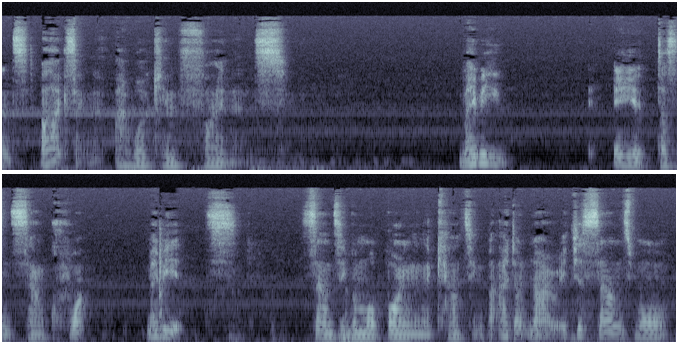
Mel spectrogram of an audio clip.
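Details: Adult with a self-described slight stammering problem, shown as frequent stammers and pauses; stuttering.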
